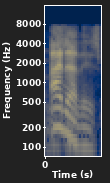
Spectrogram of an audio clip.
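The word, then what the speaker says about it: Ánades: Pues los Anades, perdón, con acento en la...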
